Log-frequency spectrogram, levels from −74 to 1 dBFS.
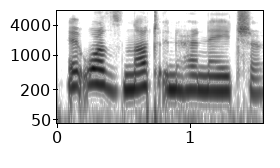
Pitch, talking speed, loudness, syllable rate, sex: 205 Hz, 235 wpm, -15 LUFS, 5.8 syllables/s, female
